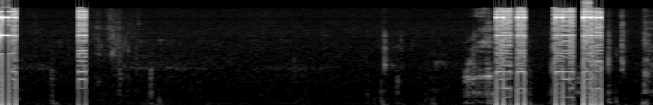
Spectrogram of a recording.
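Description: Short bursts of electronic tones, like a ringtone or alert: one at the start and a quick blip about half a second in, then quiet, then a cluster of blips near the end.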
